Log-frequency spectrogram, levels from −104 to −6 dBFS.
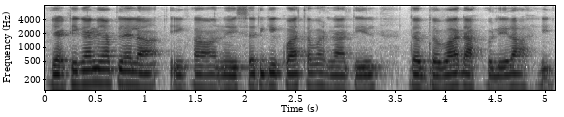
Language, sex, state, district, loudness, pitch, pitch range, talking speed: Marathi, male, Maharashtra, Aurangabad, -21 LUFS, 135 Hz, 125-140 Hz, 105 wpm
